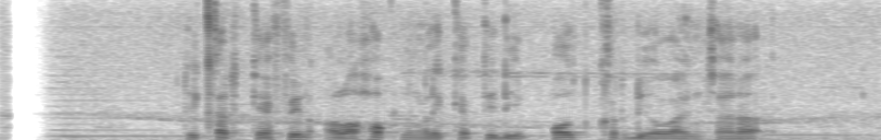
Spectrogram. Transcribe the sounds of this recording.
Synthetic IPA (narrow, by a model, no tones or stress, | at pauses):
rikard̪̚kɛfɪnɔlɔɦɔk̚nəŋlikat̪idipɔlt̪̚kɨrdiwawaɲt͡ʃaɾa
